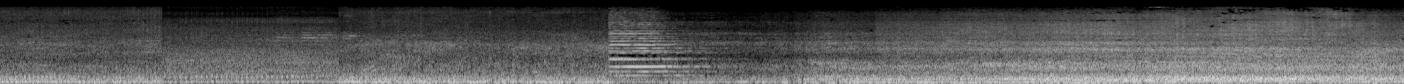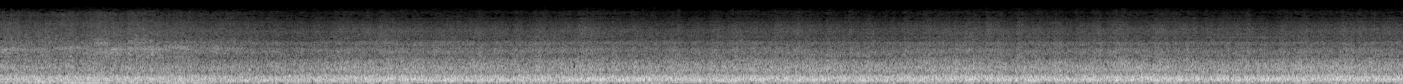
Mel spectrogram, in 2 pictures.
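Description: A diesel-hauled Vietnam Railways passenger train sounds one horn blast of about two seconds, beginning about six seconds in. The train then passes close by with a loud, steady rumble of wheels on the rails that builds over the next few seconds and holds.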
